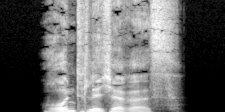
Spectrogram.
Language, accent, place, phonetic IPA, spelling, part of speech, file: German, Germany, Berlin, [ˈʁʊntlɪçəʁəs], rundlicheres, adjective, De-rundlicheres.ogg
- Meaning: strong/mixed nominative/accusative neuter singular comparative degree of rundlich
